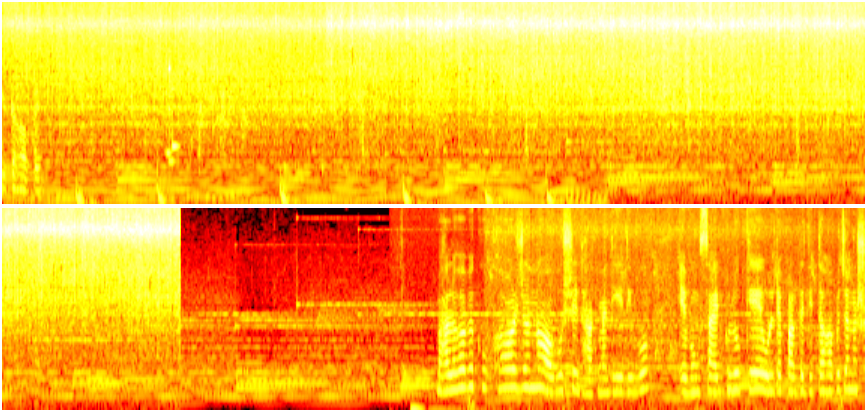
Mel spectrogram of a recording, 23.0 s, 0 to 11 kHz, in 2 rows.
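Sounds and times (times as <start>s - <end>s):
skewers sizzling in a frying pan: 0.0s - 13.9s.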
